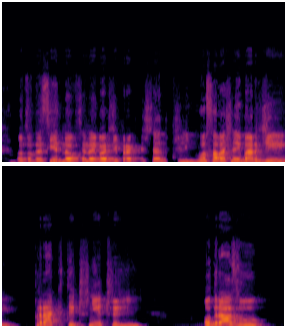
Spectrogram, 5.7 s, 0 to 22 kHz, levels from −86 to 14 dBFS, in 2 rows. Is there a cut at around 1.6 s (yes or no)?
yes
